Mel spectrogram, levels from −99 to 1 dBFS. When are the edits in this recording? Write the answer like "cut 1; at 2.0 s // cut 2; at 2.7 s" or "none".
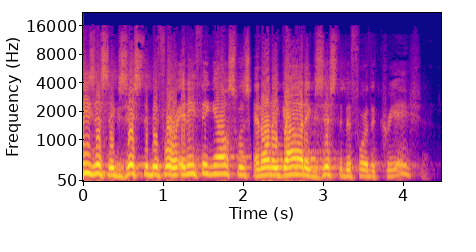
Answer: cut 1; at 2.1 s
